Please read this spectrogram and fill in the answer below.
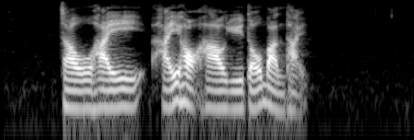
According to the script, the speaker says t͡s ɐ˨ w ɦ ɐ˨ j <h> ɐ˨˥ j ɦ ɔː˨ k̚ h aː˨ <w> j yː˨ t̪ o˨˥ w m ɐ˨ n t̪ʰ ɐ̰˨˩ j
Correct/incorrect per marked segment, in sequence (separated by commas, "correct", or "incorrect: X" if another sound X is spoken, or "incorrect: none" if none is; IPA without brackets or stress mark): correct, correct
